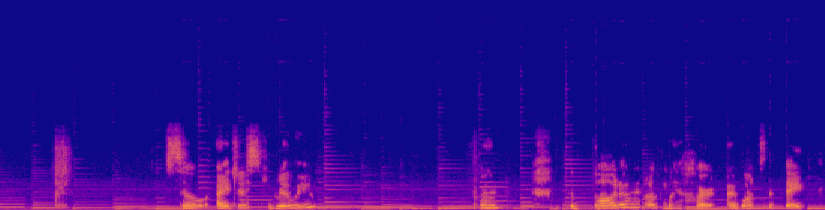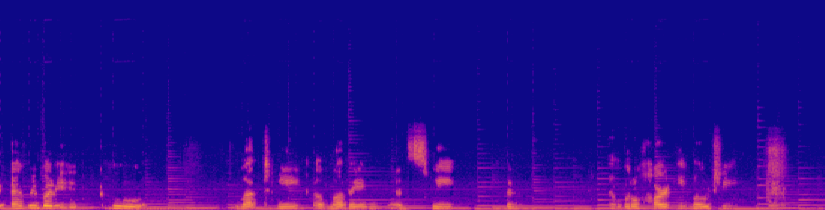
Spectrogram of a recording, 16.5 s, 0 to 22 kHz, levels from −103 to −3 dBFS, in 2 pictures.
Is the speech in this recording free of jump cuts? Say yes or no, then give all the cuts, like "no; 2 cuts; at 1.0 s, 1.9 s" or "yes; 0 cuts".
yes; 0 cuts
